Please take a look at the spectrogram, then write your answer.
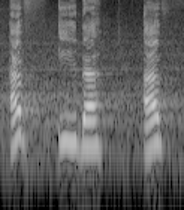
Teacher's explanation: উপরের দাঁতের আগা, নিচের ঠোঁটের পেট এবং বাতাস জারি, কারণ এটা কি মাহমুসার হরফ। মাহমুসার হরফ ফাহাসাহু শাখসুন সাকাত, একটু বাতাস জারি থাকে, আফ যেন মোটা না হয়।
